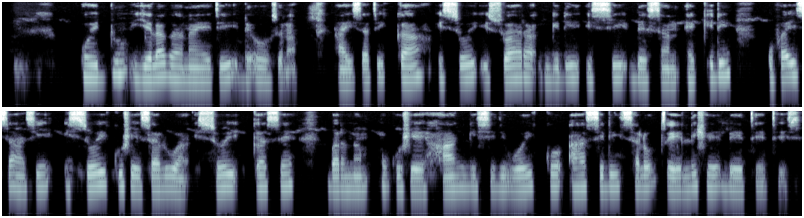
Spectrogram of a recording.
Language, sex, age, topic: Gamo, male, 25-35, government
